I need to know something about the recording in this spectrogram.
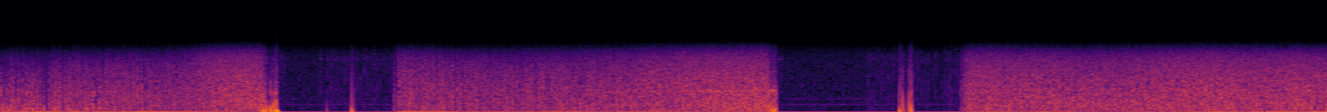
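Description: Wind roars steadily past a flying drone, cutting out twice for about a second.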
